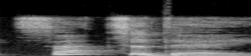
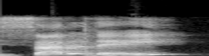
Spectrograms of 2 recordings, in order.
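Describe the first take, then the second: First: It is said in a British accent. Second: It is said in an American accent. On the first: "a British accent will be Saturday" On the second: "an American accent will be Saturday"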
